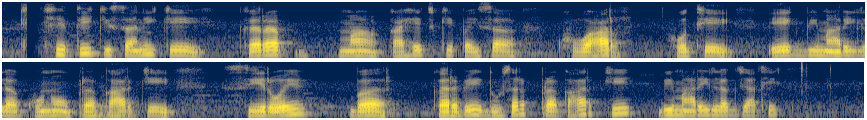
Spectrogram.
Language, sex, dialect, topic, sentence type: Chhattisgarhi, female, Western/Budati/Khatahi, agriculture, statement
